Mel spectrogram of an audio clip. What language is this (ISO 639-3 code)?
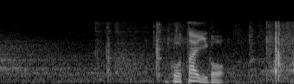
jpn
